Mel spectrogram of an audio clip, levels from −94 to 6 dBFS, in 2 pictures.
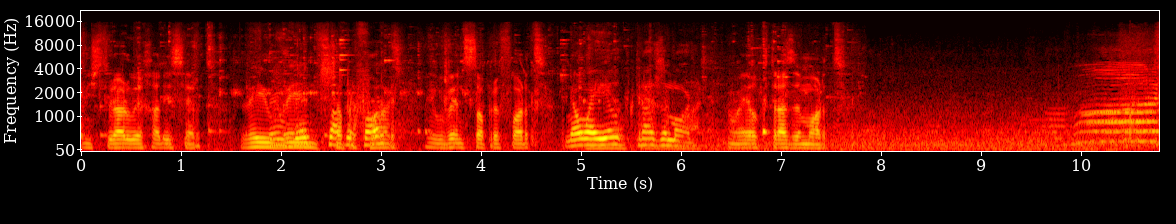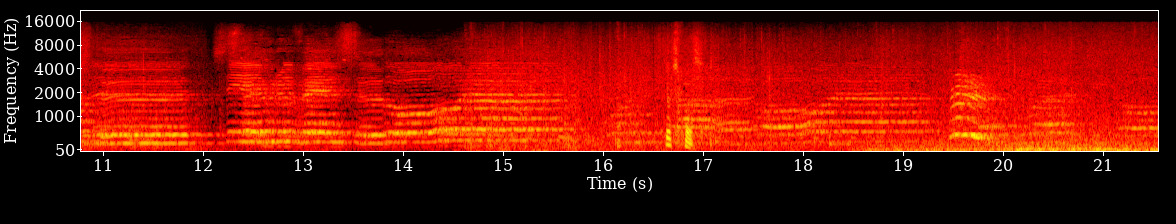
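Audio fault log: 1.47, 4.47, 7.48, 10.49, 13.50, 16.50, 19.51 s: gap between chunks, 7 ms silent holes every 3.0 s, interrupting the sound at each join.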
